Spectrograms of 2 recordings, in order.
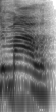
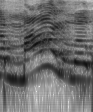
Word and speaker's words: Jamala: you my name is jamala Jama I said jamala jamaa I didn't say jamaa with a I said jamala just pronounce the i i jamala jamala i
